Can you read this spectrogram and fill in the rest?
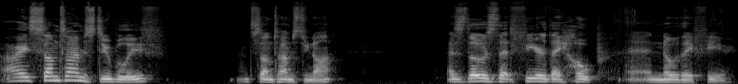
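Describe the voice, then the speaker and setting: A man acting an earnest, lovesick young nobleman in a Shakespearean radio play, speaking verse deliberately. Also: medium pitch, expressive, a little mellow, natural voice. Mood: wistful.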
